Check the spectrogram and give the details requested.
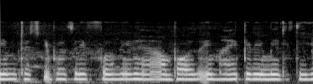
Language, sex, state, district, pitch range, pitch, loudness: Hindi, female, Haryana, Charkhi Dadri, 235-240 Hz, 240 Hz, -14 LUFS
